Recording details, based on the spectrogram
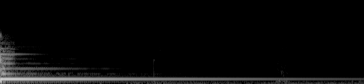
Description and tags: Tones from a small electric kalimba (thumb-piano) played with healthy distortion through a miniature amplifier.
bloop, tone, mbira, electric, thumb-piano, amp, kalimba, piezo, contact-mic, tines, blip, bleep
